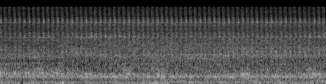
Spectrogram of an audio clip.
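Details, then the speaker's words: 2023 Nissan Rogue idling evenly and smoothly with a soft hiss and no shudder or thumping, after replacing a leaking transmission mount that caused vibration. Trans and brake fluid services were also done, and there is no more leak or vibration. "That new trans mount that we installed right there is good. No more leaking, no more vibration."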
